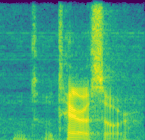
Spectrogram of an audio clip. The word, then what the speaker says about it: pterosaur: 115 million years so there's the p is silent pterosaur oh yeah cause pterodactyl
